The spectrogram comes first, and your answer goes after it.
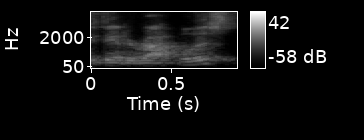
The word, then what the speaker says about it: Theodoropoulos: are excited to be joined today by Chelsea theateropolis the owner of burn boot camp St Louis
